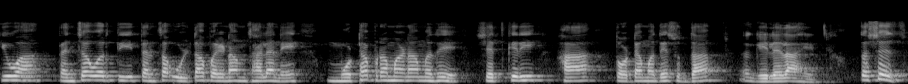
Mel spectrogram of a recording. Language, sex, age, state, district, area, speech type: Marathi, male, 18-30, Maharashtra, Ratnagiri, rural, spontaneous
